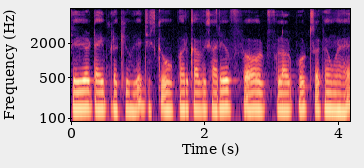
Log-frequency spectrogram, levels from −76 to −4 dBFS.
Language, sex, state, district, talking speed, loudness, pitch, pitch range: Hindi, male, Delhi, New Delhi, 230 wpm, -15 LUFS, 140 Hz, 140-145 Hz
